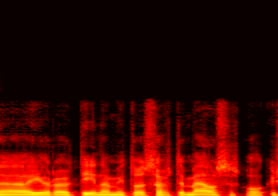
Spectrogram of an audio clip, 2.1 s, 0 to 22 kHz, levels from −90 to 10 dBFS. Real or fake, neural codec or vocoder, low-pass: fake; codec, 24 kHz, 0.9 kbps, WavTokenizer, small release; 10.8 kHz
